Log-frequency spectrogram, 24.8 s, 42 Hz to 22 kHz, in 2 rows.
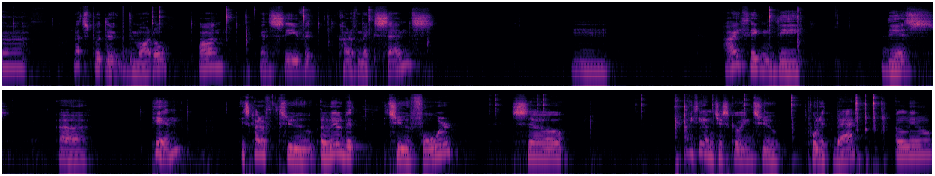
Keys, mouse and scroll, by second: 0.1-0.6 middle drag, 0.9 scroll down 9, 2.0 click, 2.5-3.4 middle drag, 3.4-4.0 scroll up 2, 4.0-9.8 shift+middle drag, 9.9 scroll up 1, 10.3-11.2 shift+middle drag, 11.2 scroll up 2, 14.2-15.8 middle drag, 15.8-17.0 scroll down 1, 17.0-18.9 middle drag, 18.9 click, 19.5 click, 20.8 click, 21.3 Tab, 22.5-23.7 middle drag, 23.7 g.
